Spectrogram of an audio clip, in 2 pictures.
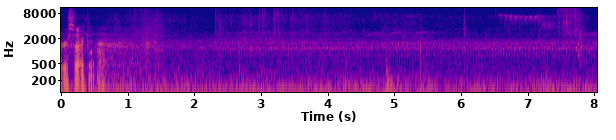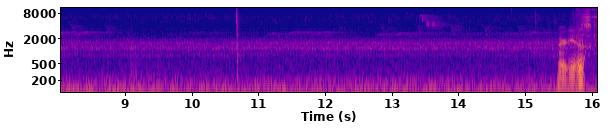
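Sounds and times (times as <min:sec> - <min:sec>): steady low rumble: 0:00.0 - 0:16.0
small birds chirping: 0:00.1 - 0:16.0
sharp clicks: 0:10.6 - 0:10.9.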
